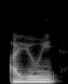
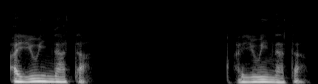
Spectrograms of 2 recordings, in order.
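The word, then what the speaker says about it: ajuinnata: don't give up and I've got the proper pronunciation. Auinata, a yuinata, which represents perseverance, strength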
